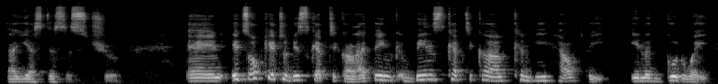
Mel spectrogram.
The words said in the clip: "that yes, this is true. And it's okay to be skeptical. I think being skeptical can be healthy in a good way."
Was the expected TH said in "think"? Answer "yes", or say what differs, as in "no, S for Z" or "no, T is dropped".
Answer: yes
